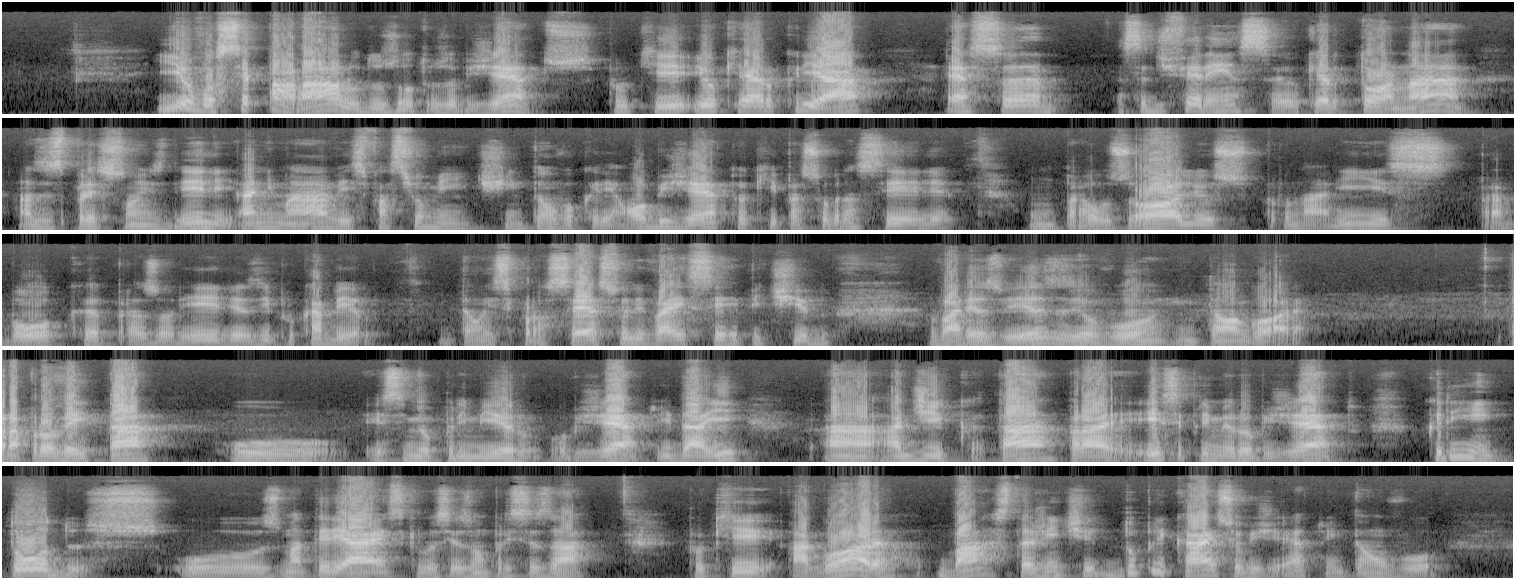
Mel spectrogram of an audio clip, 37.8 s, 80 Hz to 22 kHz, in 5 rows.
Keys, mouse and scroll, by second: 20.8 ctrl+middle click, 25.4 ctrl+middle click, 27.7 click, 29.5 click, 35.1 click, 37.1 ctrl+Tab.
